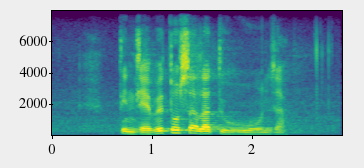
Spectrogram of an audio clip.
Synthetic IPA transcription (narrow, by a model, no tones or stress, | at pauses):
tind͡ɮʱɛβɛtɔsalatiɦuːnd͡zʱa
